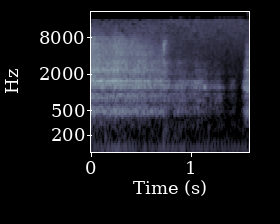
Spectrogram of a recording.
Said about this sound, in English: Okay, let's take a breath in.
